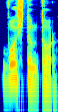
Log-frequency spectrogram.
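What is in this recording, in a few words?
"восьтӧмтор", Komi, female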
